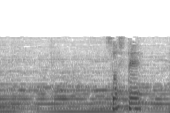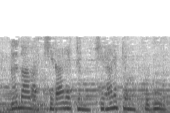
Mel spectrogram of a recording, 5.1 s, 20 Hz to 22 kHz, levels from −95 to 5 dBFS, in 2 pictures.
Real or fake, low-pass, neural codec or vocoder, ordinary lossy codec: fake; 7.2 kHz; codec, 32 kHz, 1.9 kbps, SNAC; MP3, 24 kbps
